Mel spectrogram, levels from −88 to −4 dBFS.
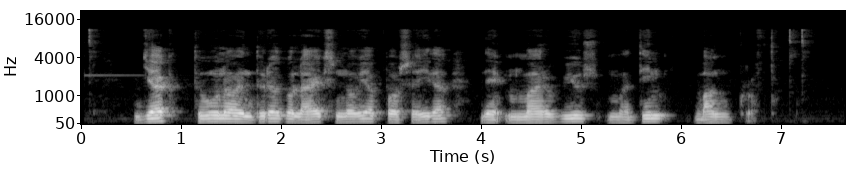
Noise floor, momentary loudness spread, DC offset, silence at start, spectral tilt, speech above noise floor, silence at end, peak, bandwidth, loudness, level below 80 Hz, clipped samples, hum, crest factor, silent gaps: -55 dBFS; 12 LU; under 0.1%; 0.55 s; -7.5 dB/octave; 31 dB; 0.9 s; -6 dBFS; 11.5 kHz; -25 LUFS; -54 dBFS; under 0.1%; none; 20 dB; none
